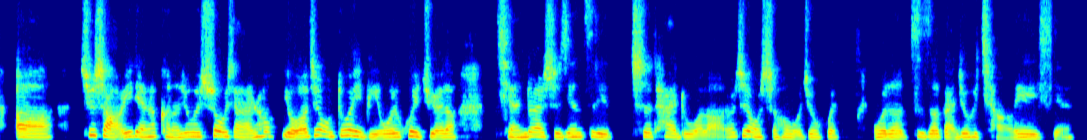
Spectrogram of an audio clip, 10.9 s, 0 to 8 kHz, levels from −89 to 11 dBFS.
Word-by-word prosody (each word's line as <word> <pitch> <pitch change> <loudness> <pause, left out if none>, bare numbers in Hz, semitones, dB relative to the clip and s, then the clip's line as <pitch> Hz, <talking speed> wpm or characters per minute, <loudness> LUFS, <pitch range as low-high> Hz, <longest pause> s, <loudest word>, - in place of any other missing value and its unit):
呃， 210 -2 +4 0.3
吃 320 - +2
少 310 -1 +4
一 230 - +3
点， 245 -4 +2
它 225 - +1
可 235 - -2
能 195 -2 -1
就 230 +2 0
会 235 -1 +2
瘦 265 +3 +3
下 235 -3 -1
来。 185 -1 -1
然 225 +4 0
后 255 -1 -4
有 200 -4 +4
了 215 - +5
这 305 +7 -1
种 265 -6 0
对 295 -1 +3
比， 195 -4 -1
我 195 +2 +2
就 215 - +2
会 255 +1 +4
觉 200 -3 +1
得 205 0 +1 0.4
前 205 -3 -1
段 235 +1 +1
时 220 -2 -1
间 220 +1 +1
自 240 - -5
己 195 -4 +2 0.2
吃 240 - -1
的 225 - -2
太 220 0 -3
多 190 -2 -3
了， 175 - -4
那 225 - -4
这 250 - -2
种 225 -6 +2
时 205 -2 -4
候 205 +1 -4
我 175 -2 -3
就 195 +2 -3
会 195 -1 -4 0.4
我 195 -1 +2
的 185 -1 +1
自 215 +3 -6
责 195 -2 +1
感 175 - -2
就 205 +3 0
会 210 - -1
强 165 -4 -8
烈 190 0 +1
一 180 - -1
些。 185 +2 -10
210 Hz, 310 characters per minute, -22 LUFS, 195-235 Hz, 0.4 s, 了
